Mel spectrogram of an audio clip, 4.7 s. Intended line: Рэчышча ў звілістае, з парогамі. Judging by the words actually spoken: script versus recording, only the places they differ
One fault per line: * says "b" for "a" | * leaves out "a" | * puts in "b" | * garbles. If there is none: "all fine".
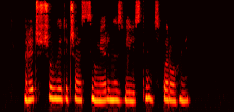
* puts in "гэтай частцы ўмерана"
